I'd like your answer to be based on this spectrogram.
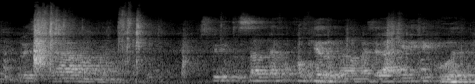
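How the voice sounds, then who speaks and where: A Brazilian pastor with a São Paulo interior accent preaching a Pentecostal testimony sermon, acting out dialogue and rising to loud fervent calls. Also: male voice, mid-range voice, very fast, over a noisy crowd. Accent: São Paulo interior Brazilian Portuguese. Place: church hall. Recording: very echoey church hall, voice from far off.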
